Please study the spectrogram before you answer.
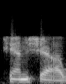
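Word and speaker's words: Tianxia (天下): That's what Tianxia, which is how you say it in Chinese.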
